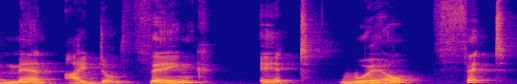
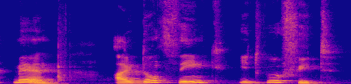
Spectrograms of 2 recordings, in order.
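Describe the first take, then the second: First: Very slow, word by word, "think it will fit" as "thenk et wel fet"; slow model with every i in "think it will fit" toward ê; corrected pronunciation. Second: "think it will fit" with every i as ee; wrong pronunciation. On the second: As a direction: say "think it will fit" like "theenk eet weel feet". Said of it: "Tá errado, pô". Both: Shown as a demonstration.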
